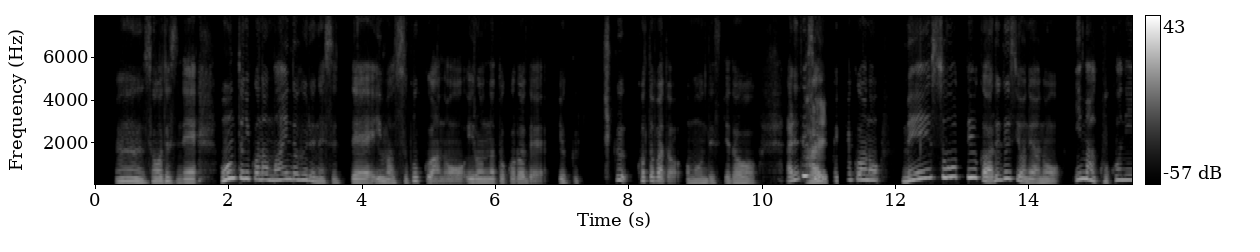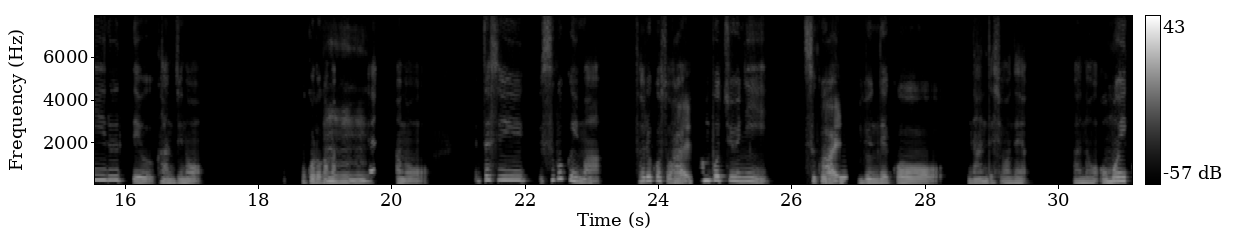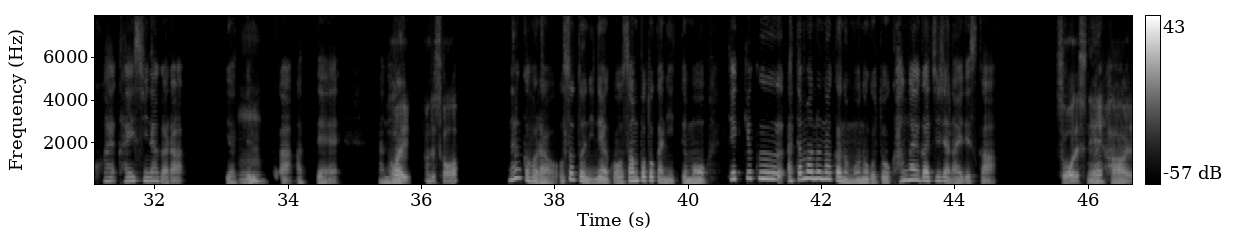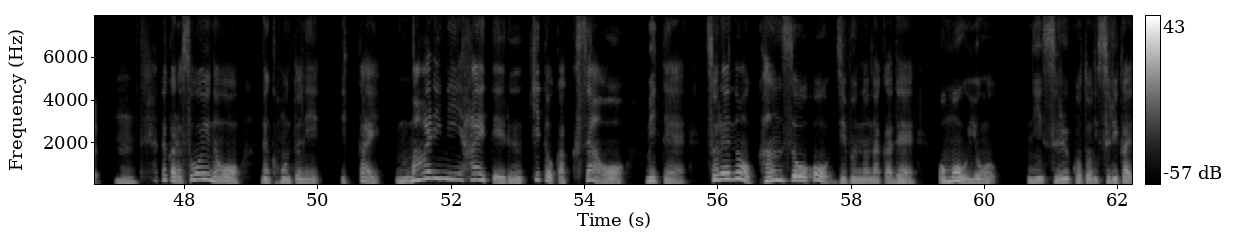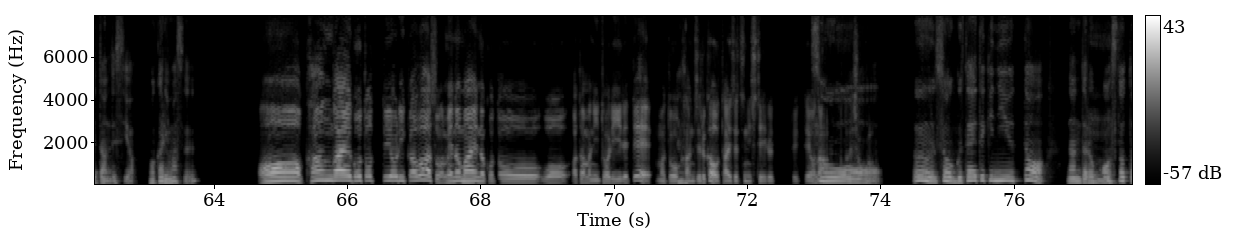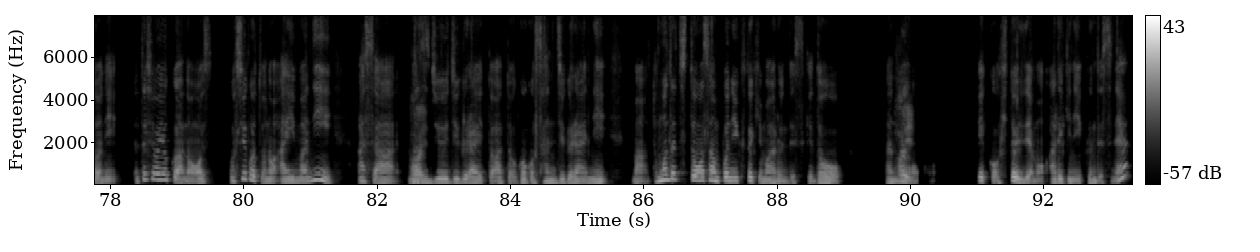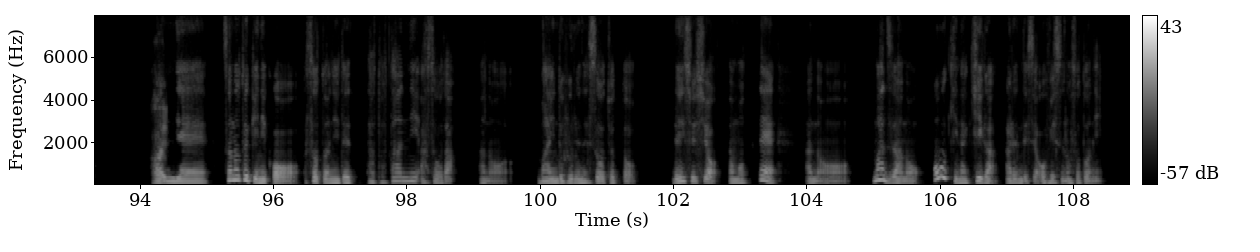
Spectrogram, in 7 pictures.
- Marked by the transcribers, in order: none
- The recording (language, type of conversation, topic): Japanese, podcast, 都会の公園でもできるマインドフルネスはありますか？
